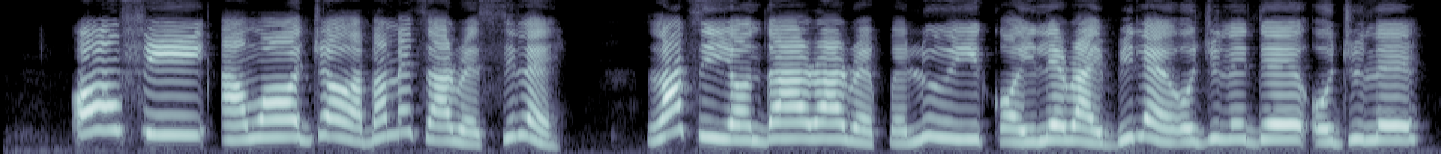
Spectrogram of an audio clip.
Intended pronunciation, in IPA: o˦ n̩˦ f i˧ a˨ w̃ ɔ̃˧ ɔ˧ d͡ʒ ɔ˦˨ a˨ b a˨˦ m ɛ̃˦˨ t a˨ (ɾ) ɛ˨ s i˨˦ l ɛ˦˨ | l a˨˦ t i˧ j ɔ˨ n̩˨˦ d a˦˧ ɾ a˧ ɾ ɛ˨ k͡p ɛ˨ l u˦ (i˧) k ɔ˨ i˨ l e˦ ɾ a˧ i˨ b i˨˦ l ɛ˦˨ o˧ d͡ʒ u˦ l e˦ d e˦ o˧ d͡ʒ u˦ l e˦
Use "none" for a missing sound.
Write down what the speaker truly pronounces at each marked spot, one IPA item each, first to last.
ɾ, i˧

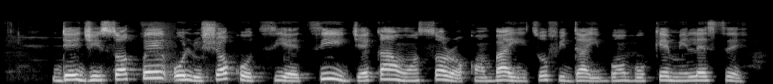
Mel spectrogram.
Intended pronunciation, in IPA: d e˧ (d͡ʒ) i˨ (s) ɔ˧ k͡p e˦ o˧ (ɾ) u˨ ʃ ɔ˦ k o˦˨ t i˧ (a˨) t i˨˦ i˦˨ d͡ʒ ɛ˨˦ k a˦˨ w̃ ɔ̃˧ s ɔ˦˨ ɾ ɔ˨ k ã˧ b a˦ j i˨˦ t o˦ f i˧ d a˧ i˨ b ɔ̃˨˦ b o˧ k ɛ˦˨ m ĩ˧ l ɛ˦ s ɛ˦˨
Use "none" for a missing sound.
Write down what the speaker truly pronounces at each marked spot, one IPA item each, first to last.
d͡ʒ, s, l, ɛ˨

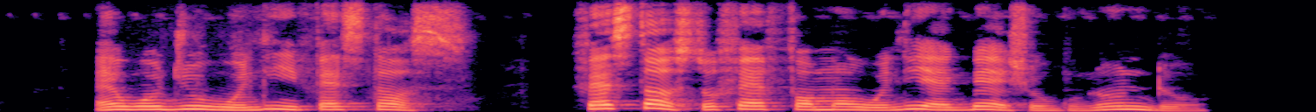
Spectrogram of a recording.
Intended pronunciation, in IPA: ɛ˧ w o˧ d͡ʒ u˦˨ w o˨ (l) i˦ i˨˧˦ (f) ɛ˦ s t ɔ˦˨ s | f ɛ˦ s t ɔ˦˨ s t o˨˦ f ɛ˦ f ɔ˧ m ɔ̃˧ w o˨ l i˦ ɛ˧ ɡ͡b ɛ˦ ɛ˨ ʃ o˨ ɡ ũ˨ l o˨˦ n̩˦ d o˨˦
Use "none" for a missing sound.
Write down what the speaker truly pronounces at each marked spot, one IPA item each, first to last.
l, f

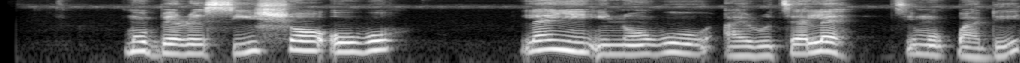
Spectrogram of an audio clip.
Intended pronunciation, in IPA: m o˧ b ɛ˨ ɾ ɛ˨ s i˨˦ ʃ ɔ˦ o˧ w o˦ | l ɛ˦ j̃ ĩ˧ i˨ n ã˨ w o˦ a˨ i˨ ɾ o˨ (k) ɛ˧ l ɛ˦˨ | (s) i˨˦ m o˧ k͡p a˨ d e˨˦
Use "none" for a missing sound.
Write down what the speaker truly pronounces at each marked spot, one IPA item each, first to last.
t, t

